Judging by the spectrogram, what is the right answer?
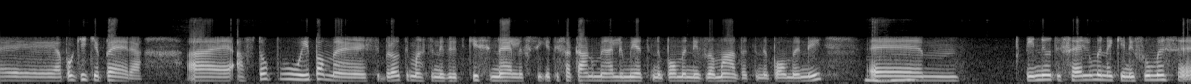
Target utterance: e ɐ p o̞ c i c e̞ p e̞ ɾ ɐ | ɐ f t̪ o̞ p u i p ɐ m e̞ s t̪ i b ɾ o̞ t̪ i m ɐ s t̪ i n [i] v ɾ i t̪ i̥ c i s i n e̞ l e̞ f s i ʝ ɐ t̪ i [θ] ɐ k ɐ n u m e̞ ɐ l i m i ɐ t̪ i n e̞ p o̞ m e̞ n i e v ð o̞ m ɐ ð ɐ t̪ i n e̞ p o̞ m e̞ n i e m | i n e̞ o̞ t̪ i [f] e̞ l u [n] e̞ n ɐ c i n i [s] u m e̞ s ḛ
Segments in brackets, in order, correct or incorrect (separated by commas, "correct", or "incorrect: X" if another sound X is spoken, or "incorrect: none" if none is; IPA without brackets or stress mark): correct, correct, incorrect: θ, incorrect: m, incorrect: θ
